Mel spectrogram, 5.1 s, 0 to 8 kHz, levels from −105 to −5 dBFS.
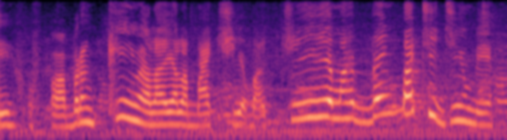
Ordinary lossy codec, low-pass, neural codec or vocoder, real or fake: none; none; none; real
